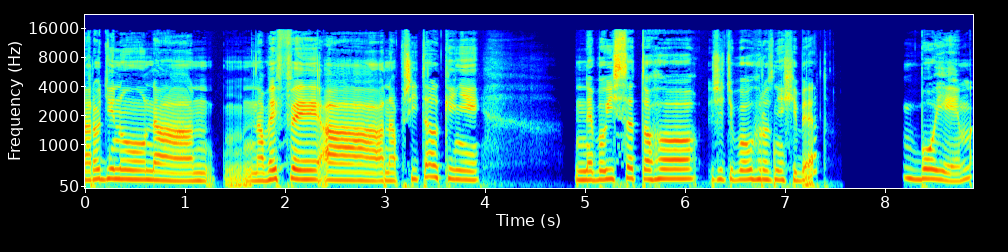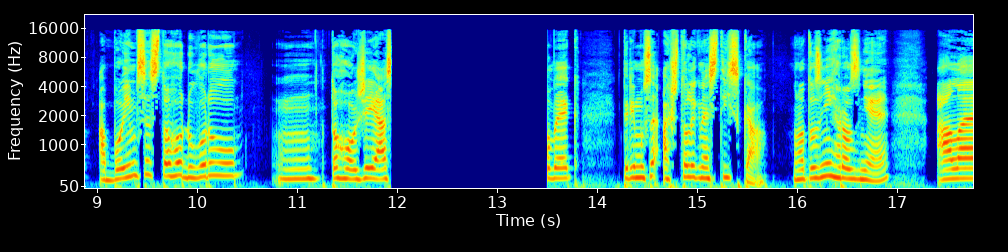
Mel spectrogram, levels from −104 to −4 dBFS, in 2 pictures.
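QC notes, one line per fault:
11.94–13.51 s, audio dropout to silence: the speech cuts off mid-flow and about 1.57 s is lost to silence with no room tone, likely from a lost input or stray mute while recording continued. The waveform flatlines and the spectrogram shows a blank vertical band.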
